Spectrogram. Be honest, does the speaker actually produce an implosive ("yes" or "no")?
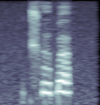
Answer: yes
